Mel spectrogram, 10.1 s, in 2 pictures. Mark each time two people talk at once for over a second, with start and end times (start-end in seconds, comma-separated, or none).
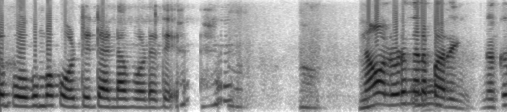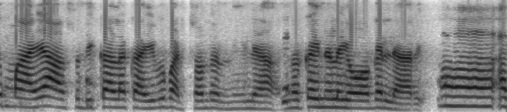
none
